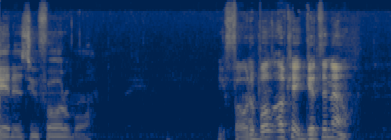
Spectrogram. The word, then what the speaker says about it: Ufotable: Mappa, or is it Ufotable? Ufotable? Ufotable? Okay. Everybody, it's always. I always said UFO table, and I don't think that's that's definitely not the right way to say it.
